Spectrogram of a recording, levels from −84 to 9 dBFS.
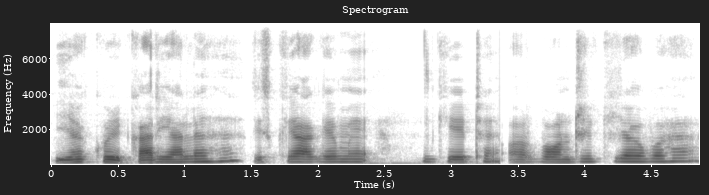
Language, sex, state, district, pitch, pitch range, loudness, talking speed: Maithili, male, Bihar, Supaul, 150 Hz, 140-160 Hz, -27 LUFS, 170 wpm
